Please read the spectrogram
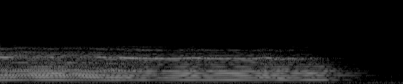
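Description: Solo French horn holding one long low note that fades out about three and a half seconds in.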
